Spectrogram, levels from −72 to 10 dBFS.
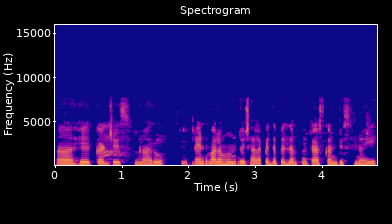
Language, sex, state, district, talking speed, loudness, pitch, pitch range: Telugu, female, Telangana, Karimnagar, 150 wpm, -17 LUFS, 230 Hz, 220-235 Hz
